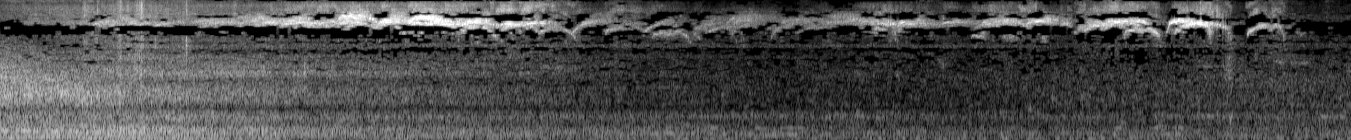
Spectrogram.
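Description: Songbirds singing, a quick run of high chirps and swooping notes that keeps on throughout. At the start a passing car's tyre and engine noise fades away over the first few seconds.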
